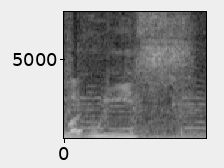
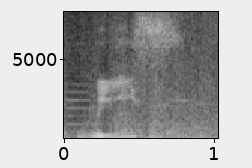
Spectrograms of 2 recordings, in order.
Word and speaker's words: Whis: the other side uh if I'm not mistaken it's pronounced whis whis do you watch Dragon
